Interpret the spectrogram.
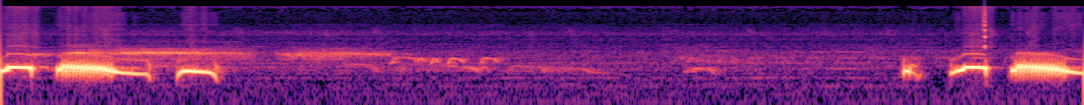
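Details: Spotted dove coo for luring wild birds into calling: a full phrase with a long grainy falling note opens, soft faint warbling notes follow in a lull, then a new phrase begins with short coos and a long coo.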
